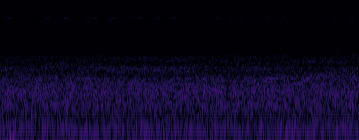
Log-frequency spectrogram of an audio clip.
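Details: A cricket calls in a dark room at night, giving bursts of high, short chirps, then falling silent for over a second before resuming steadily, with soft constant background hiss and rumble throughout.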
